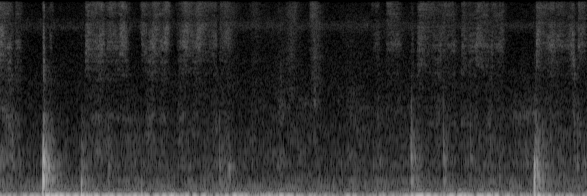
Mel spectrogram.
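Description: Pen strokes scratch across paper while an example sentence is written, a close continuous rubbing broken by a few sharper taps.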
